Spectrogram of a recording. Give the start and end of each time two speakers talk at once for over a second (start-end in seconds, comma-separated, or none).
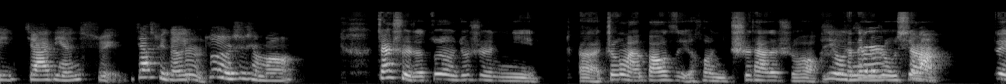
8.2-9.4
